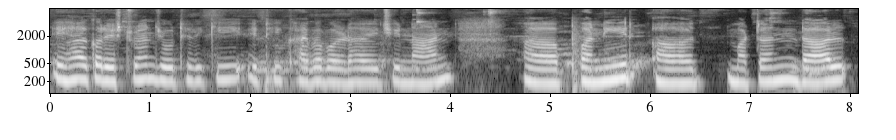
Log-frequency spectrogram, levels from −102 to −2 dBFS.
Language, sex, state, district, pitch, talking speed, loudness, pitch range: Odia, female, Odisha, Khordha, 205 Hz, 120 wpm, -16 LUFS, 190-220 Hz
